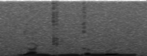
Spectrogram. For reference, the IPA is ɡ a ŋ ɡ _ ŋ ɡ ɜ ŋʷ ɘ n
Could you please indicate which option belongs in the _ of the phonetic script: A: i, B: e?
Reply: A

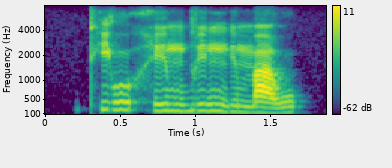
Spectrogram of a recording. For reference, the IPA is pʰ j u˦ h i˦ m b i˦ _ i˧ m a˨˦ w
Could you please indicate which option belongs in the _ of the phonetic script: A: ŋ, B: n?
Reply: A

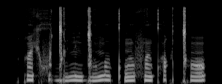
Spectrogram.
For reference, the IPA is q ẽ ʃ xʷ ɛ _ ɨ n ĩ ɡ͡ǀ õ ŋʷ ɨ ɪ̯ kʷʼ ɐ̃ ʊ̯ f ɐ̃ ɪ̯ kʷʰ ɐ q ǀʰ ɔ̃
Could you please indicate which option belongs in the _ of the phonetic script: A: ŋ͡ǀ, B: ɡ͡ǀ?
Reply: B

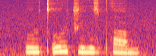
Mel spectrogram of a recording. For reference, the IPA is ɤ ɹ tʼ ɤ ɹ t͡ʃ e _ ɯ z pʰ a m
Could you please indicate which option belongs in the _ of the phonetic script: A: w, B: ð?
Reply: B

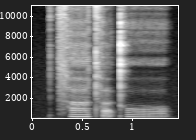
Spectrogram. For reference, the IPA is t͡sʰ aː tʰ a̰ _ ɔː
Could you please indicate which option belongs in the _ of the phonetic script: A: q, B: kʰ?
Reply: B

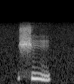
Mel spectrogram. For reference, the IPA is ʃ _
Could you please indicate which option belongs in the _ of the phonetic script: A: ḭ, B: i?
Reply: B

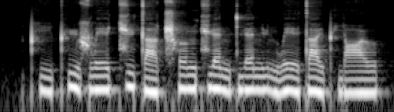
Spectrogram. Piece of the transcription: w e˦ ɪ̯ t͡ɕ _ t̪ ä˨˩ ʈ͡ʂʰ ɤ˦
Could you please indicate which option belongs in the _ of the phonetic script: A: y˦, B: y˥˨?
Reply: B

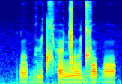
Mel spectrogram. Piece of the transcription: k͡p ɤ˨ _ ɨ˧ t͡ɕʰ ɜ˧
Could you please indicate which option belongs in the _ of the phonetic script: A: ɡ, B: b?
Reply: B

